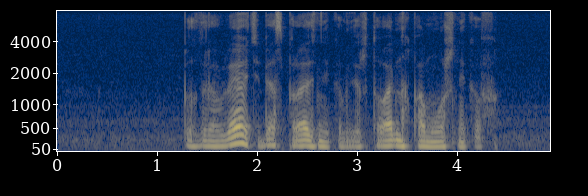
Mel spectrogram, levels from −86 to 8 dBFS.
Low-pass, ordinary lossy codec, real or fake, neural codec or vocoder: none; none; real; none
